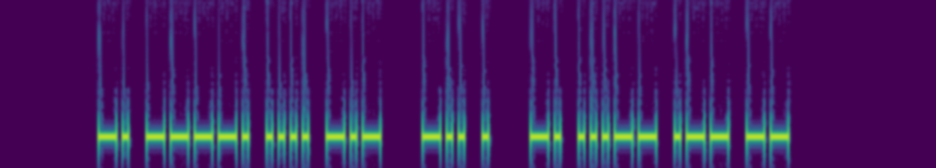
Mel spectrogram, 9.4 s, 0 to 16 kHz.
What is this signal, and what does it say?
Morse code, heard as a keyed tone, about 20 wpm, 700 Hz. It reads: N9HK DE N3WM
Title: USA Callsign DE Callsign - 4 Characters - 20wpm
